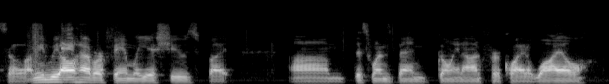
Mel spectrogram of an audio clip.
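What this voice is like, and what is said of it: Northern US Midwestern accent. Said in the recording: “I can tell your accent ... say bag ... he's from up north somewhere”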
